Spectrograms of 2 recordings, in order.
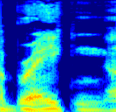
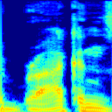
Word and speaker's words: Bracken: Und ich habe immer Breaken, also ich habe quasi so ein bisschen die amerikanische Version genommen und es sollte aber eher so das englische Bracken sein und ich habe Breaken ausgesprochen und die Autorin war halt dann not amused, wie man so sagt.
